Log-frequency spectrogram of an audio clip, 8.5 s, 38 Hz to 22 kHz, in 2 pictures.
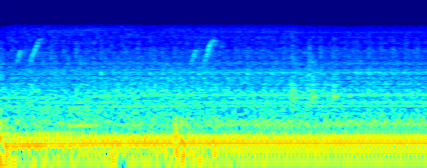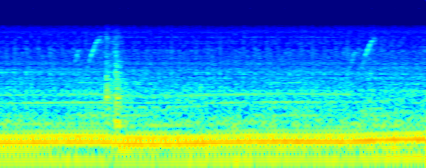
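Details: Used Komatsu PC10-3 mini excavator diesel at low idle, set just high enough to keep the battery charging: a steady, even low thrum with no knocks or misses; normal idle.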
